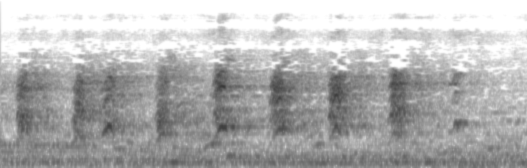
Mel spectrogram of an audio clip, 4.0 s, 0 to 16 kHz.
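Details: Female Scottish Terrier at the Swiss Agility Championships 2022: a quick run of sharp, high barks repeated a little more than twice per second, fairly evenly spaced, over a low murmur of background noise.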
